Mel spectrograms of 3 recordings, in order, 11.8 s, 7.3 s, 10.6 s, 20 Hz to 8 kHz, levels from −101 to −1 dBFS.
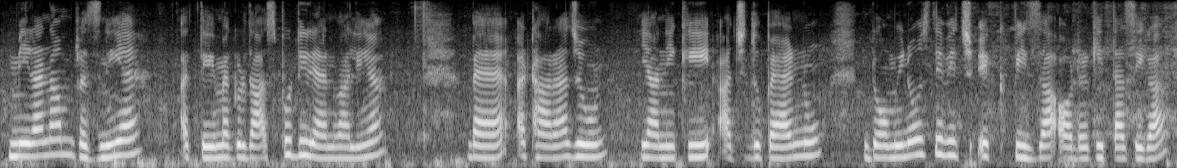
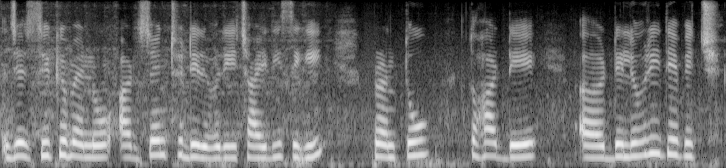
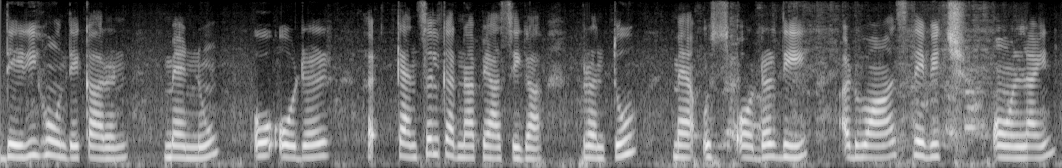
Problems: none marked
